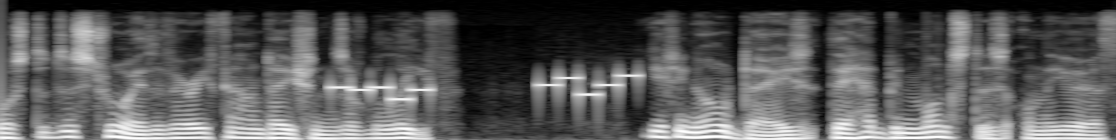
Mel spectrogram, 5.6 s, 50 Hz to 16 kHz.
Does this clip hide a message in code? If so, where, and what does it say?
Yes: five-tone selective call (CCIR) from 1.7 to 3.2 s, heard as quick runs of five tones, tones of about 100 ms, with speech in English. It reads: 65615 70377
